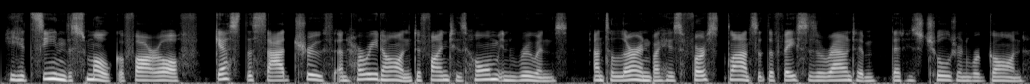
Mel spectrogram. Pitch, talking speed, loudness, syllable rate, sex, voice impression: 190 Hz, 215 wpm, -17 LUFS, 4.7 syllables/s, female, very feminine, young, slightly adult-like, very thin, tensed, slightly weak, bright, slightly soft, clear, fluent, slightly raspy, cute, very intellectual, refreshing, slightly sincere, slightly calm, friendly, unique, elegant, slightly wild, sweet, kind, slightly modest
